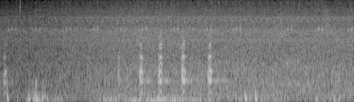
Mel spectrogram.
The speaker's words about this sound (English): Now, these ladies, they're two-legged and they have these red combs. They're chickens. They're coming towards us.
